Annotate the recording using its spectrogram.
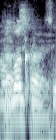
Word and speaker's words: Weghorst: Uh, Weghorst. – Oh, Weghorst.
